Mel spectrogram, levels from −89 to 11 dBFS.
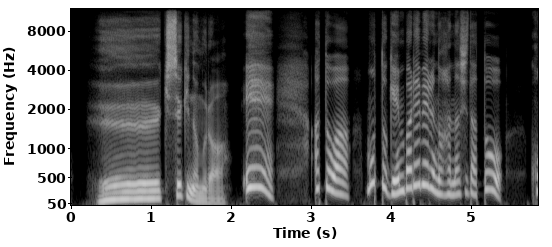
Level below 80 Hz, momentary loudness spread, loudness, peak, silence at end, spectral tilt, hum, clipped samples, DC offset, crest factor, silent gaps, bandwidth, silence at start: -40 dBFS; 13 LU; -17 LUFS; -2 dBFS; 0 s; -6 dB/octave; none; under 0.1%; under 0.1%; 14 dB; none; 12 kHz; 0.3 s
